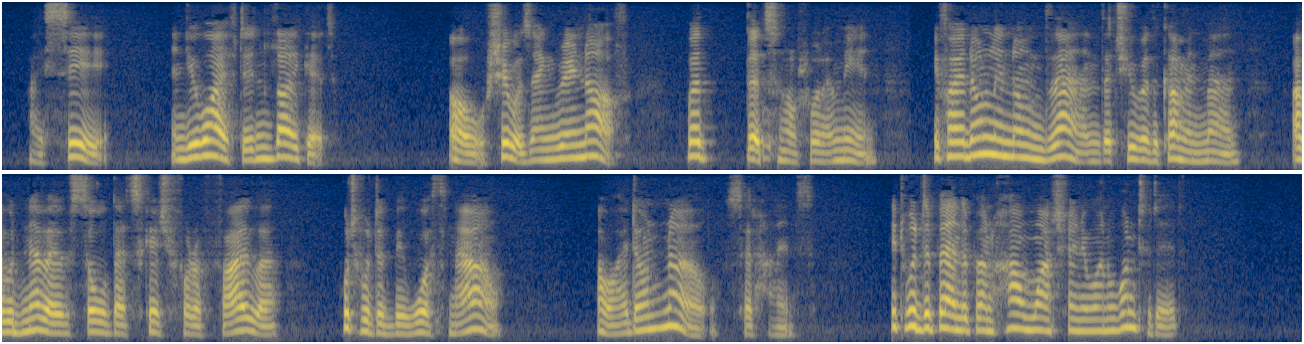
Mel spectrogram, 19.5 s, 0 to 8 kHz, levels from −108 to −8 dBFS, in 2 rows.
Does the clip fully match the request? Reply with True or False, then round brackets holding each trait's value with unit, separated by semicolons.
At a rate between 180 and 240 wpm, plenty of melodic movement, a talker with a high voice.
True (205 wpm; 6.1 semitones; 205 Hz)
